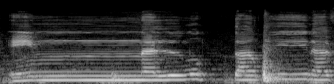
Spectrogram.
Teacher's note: نون مشدد میں ہمیشہ غنہ ہوتا ہے تو یہاں پر ہم غنہ آنی کر کے پڑھیں گے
